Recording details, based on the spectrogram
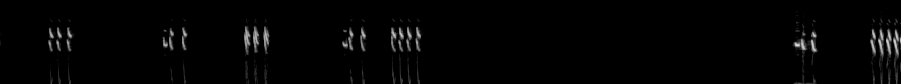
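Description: Common linnet giving short bursts of dry, twittering notes in quick groups of two to four, with pauses between phrases; no other sounds.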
